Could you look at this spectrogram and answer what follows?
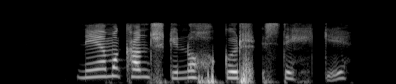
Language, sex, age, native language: Icelandic, female, 9, Icelandic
